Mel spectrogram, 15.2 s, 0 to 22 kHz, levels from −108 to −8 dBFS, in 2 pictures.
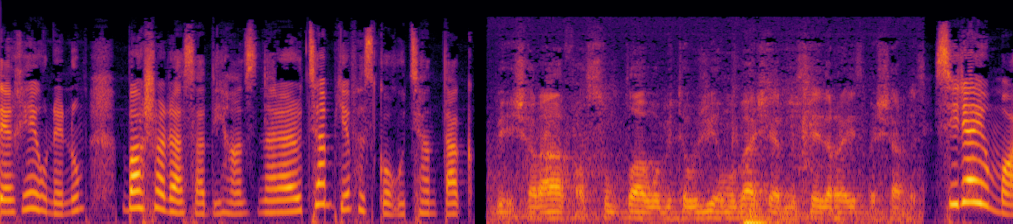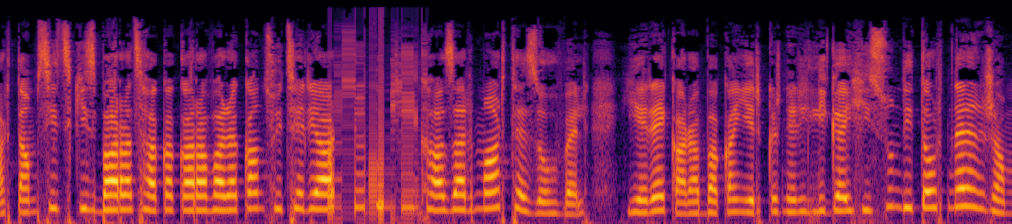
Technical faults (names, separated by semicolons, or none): robotic sound from repeated short buffers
